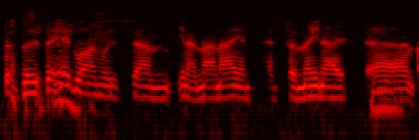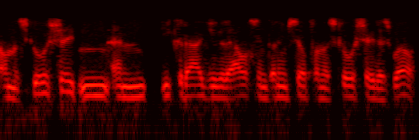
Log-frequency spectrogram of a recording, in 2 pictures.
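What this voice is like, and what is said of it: Croaky, strained voice. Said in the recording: “my voice is a bit croaky this morning, mate. I was screaming at a television set”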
